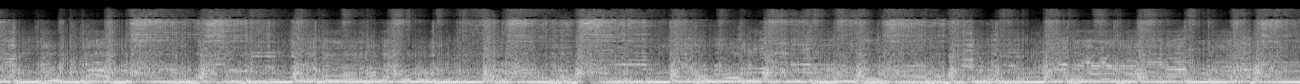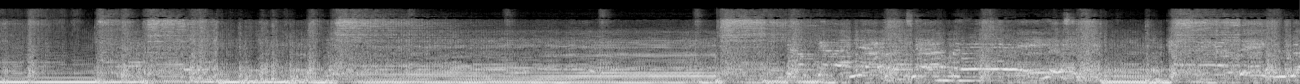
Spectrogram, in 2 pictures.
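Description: Live hard rock band playing a song at full volume, with a pounding drum kit, crashing cymbals, heavy bass and distorted electric guitar. About two-thirds of the way through, the beat thins out under a held, ringing chord before the drums come back in.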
